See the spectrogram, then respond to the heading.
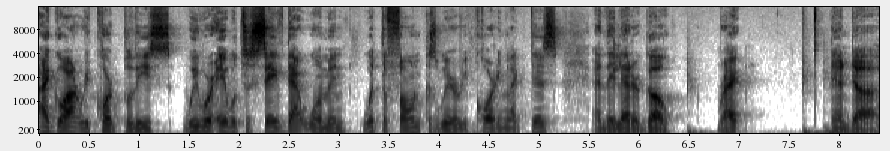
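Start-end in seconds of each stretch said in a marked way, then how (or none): none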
